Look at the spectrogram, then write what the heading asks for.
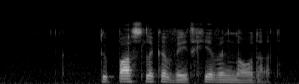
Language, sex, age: Afrikaans, male, 20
